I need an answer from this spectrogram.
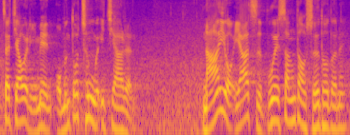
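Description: Storytelling pastor in an echoey hall. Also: male voice, fairly quick. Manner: storytelling, acts out dialogue. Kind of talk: sermon with a personal story. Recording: echoey hall, faint rumble.

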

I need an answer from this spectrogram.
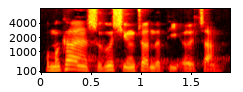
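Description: A man preaching a sermon with expressive delivery and frequent drawn-out fillers. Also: a little high, big-room sound, slight background noise.

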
